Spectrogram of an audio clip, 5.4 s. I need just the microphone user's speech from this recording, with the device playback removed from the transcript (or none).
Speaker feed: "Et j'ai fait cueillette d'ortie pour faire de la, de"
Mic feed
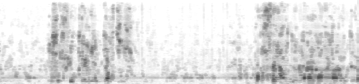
none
